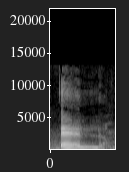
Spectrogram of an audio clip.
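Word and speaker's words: elles: So again here the last letter, which is S, will not be pronounced, and now this will be pronounced as L.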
